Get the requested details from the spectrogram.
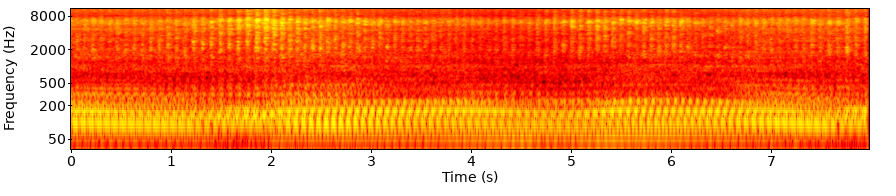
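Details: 1988 Nissan Sentra E16i started after fuel pump fuse reinstalled during troubleshooting of starting and running issues: steady, even low idle with smooth regular pulse, no knocks or misses; running normally.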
